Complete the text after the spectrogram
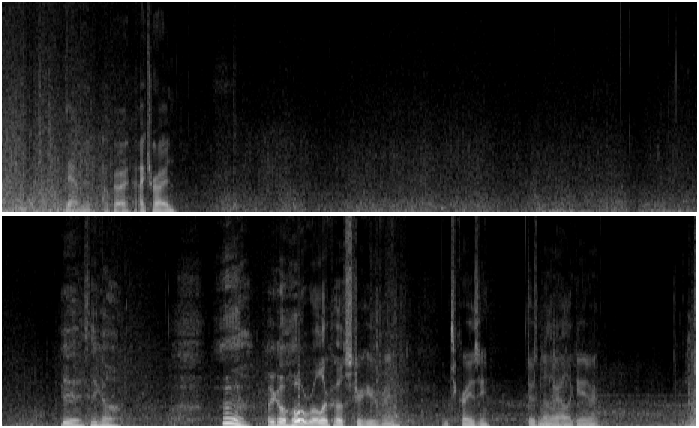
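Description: Water splashes softly as an alligator swims.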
